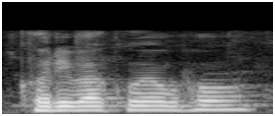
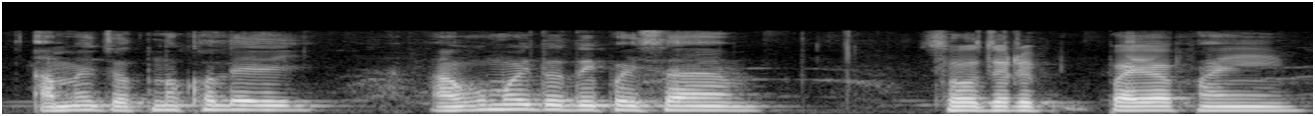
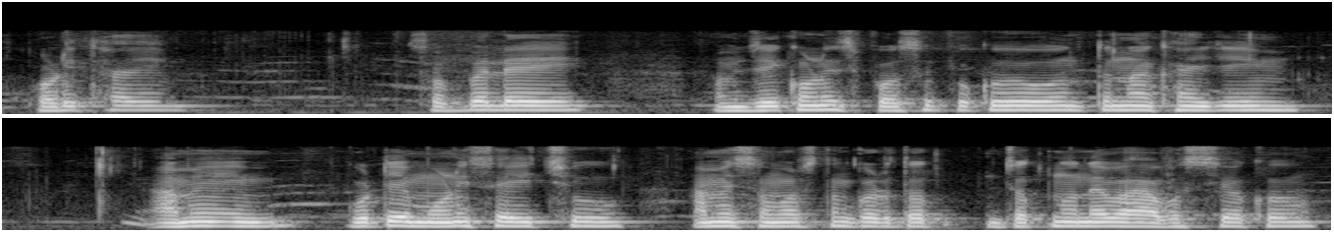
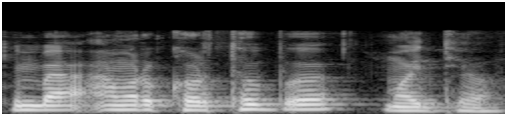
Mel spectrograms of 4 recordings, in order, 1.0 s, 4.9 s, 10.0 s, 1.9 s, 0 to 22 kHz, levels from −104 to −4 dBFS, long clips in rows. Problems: background sounds at intervals, background conversations at intervals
